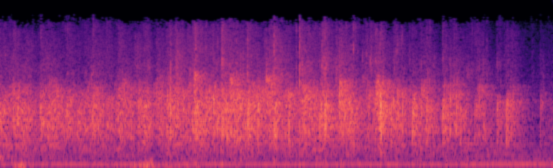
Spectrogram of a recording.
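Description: An audience applauds steadily for several seconds, a dense crackle of many hands clapping at a fairly loud, even level that tapers slightly at the end.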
